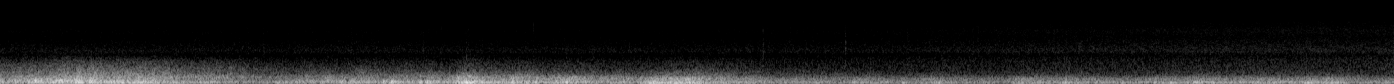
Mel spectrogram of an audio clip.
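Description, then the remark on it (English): A thunderstorm from an album, with deep, rolling thunder rumbling continuously, swelling in waves around the middle, over a steady wash of rain; no voices. “This is from the ZBS CD, ….”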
